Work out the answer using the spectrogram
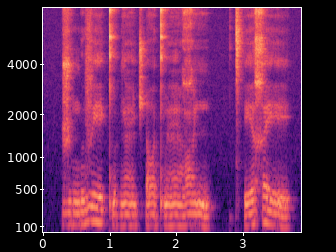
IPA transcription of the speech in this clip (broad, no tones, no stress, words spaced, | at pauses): ʐyŋʷɯveː kʷʼɑɡæ̃ːt͡ʃʼɑkʷʼæ̃ː ʕĩ | t͡sʼeχeː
